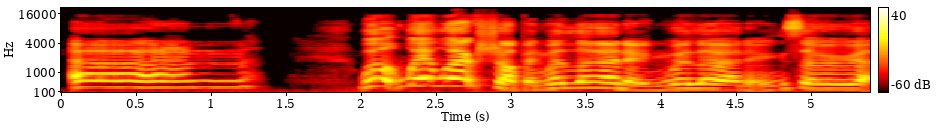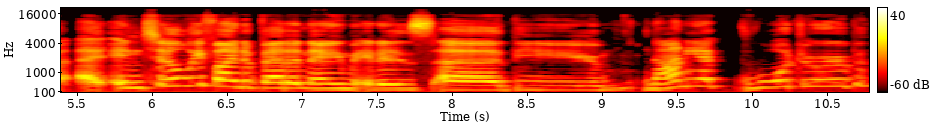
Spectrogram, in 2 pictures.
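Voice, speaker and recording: A woman's voice: sits high, animated, slow. A woman, chatting casually with viewers on a livestream, laughing often and making wry asides. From New Zealand. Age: 20s.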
